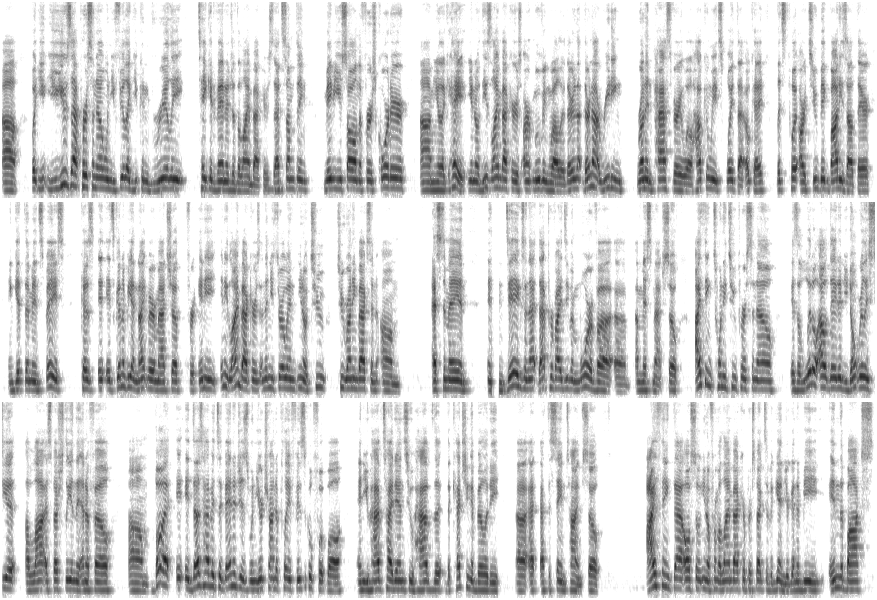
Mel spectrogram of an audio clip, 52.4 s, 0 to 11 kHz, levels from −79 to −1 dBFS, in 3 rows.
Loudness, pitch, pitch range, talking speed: -23 LUFS, 155 Hz, 140-170 Hz, 205 wpm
